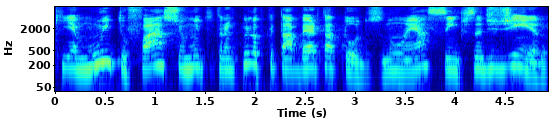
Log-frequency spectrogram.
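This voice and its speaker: A man with a high-pitched voice. His intonation is lively. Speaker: web radio host. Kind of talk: casual interview chat. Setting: radio studio. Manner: halting, with many fillers.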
